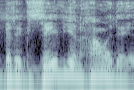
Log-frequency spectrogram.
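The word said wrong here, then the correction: Valladay: is Valaday. – Sorry about that.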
